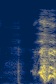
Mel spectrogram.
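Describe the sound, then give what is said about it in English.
A brief catch of breath, then a sudden, harsh cough bursts out, loud and rough, with no talking around it. “Coughing death here.”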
